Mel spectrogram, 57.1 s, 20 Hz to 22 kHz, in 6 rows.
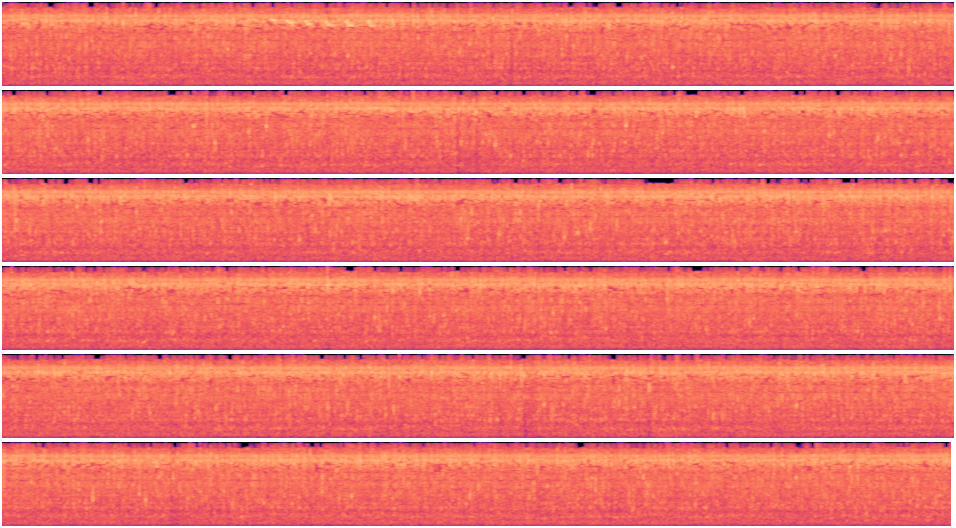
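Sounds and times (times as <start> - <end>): stream water babbling: 0.0 - 57.0
high chirping: 2.7 - 3.8.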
